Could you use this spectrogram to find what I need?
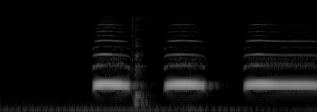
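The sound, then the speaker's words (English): A whistled attempt at Jingle Bells: three clear, sustained notes at nearly the same pitch with short gaps between them, the first ending in a brief wavering drop. No talking. “That was supposed to be Jingle Bells.”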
